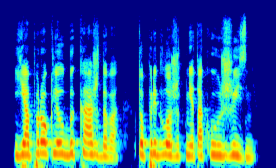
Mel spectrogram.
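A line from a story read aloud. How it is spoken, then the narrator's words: Hoarse shouting, choking, coughing. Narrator (Russian): Сипло кричал Хроор, задыхаясь и кашляя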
